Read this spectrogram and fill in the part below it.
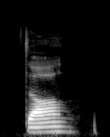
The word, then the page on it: dal: Norwegian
